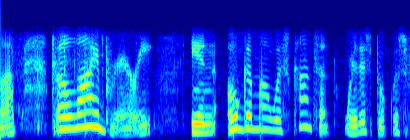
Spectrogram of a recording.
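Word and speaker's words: Ogema: And my first question was, how do you pronounce Ogama, which I didn't know. And she said, Ogama, it's an Ojibwe word.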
